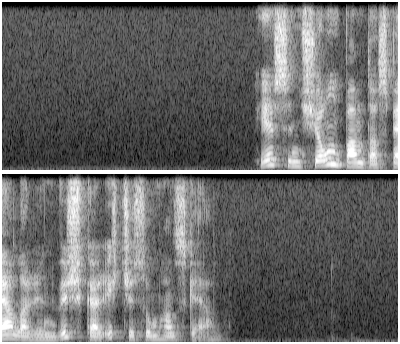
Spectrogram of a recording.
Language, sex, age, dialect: Faroese, female, 36-60, Suðurstreymoy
